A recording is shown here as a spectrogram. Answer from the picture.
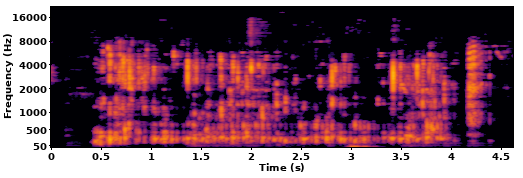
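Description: Gulping as someone drinks water from a large glass, a quick run of big wet swallows over several seconds, then a brief pause and one last short sip.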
